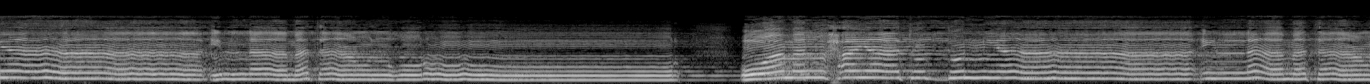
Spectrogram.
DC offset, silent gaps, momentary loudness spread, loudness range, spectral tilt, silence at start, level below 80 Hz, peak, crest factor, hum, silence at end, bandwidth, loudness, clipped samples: under 0.1%; none; 5 LU; 3 LU; -3.5 dB/octave; 0 s; -60 dBFS; -4 dBFS; 14 dB; none; 0 s; 10.5 kHz; -19 LUFS; under 0.1%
